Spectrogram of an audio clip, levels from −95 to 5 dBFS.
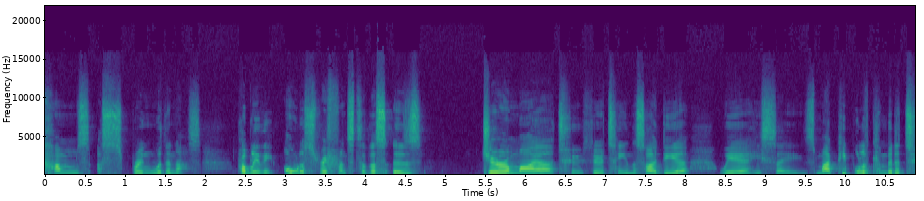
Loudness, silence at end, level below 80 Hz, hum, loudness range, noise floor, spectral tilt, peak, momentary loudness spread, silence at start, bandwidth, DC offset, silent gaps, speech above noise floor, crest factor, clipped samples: -29 LUFS; 0 s; -84 dBFS; none; 5 LU; -76 dBFS; -2.5 dB/octave; -8 dBFS; 16 LU; 0 s; 13.5 kHz; under 0.1%; none; 47 dB; 22 dB; under 0.1%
